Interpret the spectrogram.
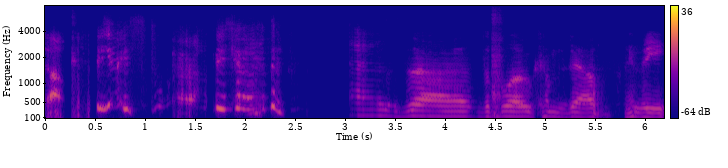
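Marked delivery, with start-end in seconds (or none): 0.0-2.4 shrill, very high, pleading scream. A character screams as an attack comes in, screaming. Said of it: "all you hear out is these screaming".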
